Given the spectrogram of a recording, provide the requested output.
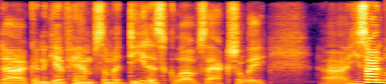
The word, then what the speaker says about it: Adidas: this other YouTube channel they always say Adias and instead of Adidas I think that's more of the American pronunciation of that but we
